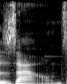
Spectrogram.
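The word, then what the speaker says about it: zZounds: Apparently it's pronounced Zounds. I don't understand that. Why have another Z in front of you?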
